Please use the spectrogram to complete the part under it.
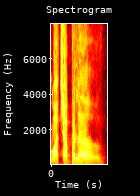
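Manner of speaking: in-character shouting. Warning a party member below while opening a chest: in-character yell. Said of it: "he yells to Frey".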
